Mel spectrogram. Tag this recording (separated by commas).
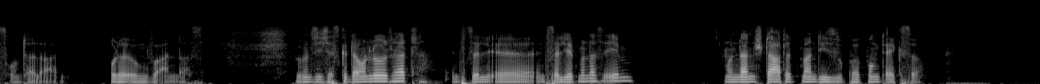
Speech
